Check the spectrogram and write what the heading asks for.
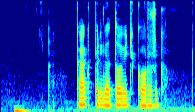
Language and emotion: Russian, neutral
